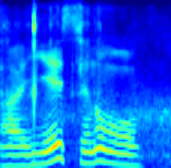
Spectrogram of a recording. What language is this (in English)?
Russian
